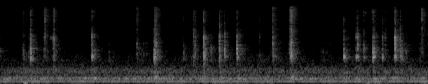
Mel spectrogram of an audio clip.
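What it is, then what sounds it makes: Plastic mechanical keyboard. Continuous two-handed fingertip typing on a full-size black Nubwo Illution NK-70 mechanical keyboard with Outemu red switches, round plastic keycaps and blue backlight. Quick, bright, dry clacks with short decay ride over a steady low hum.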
